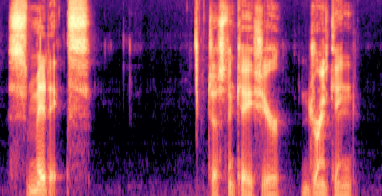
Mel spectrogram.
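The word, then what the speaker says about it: Smithwick's: marriage I was informed by an Irishman that Smith Wick's Irish ale is not pronounced Smithwick okay it's pronounced smiix just in case you're drinking smiix Irish ale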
